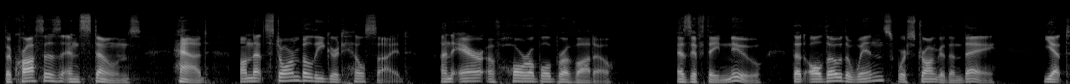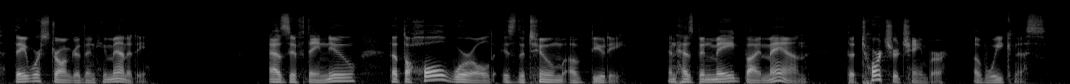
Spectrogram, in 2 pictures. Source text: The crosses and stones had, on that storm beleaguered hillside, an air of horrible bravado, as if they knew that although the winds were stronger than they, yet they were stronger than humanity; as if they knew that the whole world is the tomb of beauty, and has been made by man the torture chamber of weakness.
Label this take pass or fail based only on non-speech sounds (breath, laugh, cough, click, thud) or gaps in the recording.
pass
